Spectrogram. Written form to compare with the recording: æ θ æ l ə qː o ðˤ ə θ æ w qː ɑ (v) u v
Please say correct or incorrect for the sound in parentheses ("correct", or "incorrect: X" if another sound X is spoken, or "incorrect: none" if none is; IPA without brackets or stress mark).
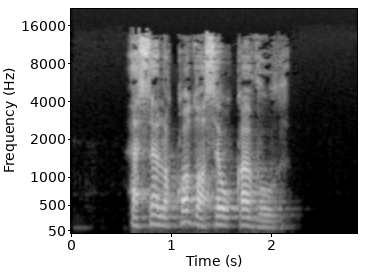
correct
